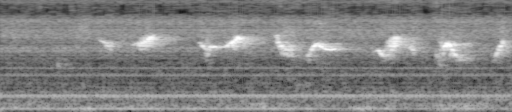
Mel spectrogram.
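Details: Short run of Red-billed leiothrix song: loud, rounded whistled notes with quick upward and downward slurs, spaced evenly, over a steady low hum.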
